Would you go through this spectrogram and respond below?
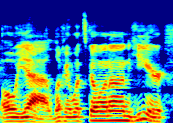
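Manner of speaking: usual speaking voice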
